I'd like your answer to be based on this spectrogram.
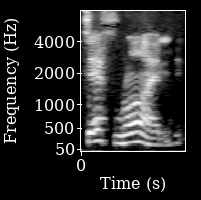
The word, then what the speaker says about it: Defryme: We've got Kate Sobrano, Margaret Ehrlich, Joe Cocker, Tom Berlinson, Darren Hinch, and some obscure Australian band called Deaf Rhyme, which, again, it's got my pedantry nerves tingling because it's spelled D-E-F-R-Y-M-E.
